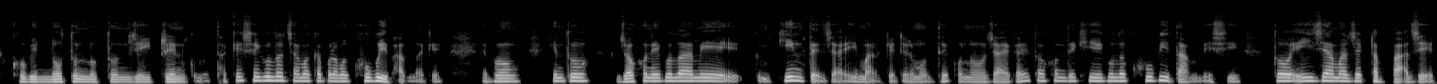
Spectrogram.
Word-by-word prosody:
খুবই 120 0 +2 0.2
নতুন, 125 +1 +2
নতুন 115 0 -3 0.2
যেই 110 -1 -1
ট্রেন্ডগুলো 115 +4 -1
থাকে, 175 - -6
সেগুলোর 180 0 +4
জামাকাপড় 160 -1 +1
আমার 145 -1 +1
খুবই 165 -1 +6
ভাল - - -6
লাগে। - - -10 0.5
এবং 140 +2 +1 0.4
কিন্তু 155 +1 +1 0.5
যখন 140 +4 +2
এগুলা 160 +1 +3
আমি 160 0 +3 0.5
কিম - - -7
কিনতে 175 -2 +3
যাই - - -4 0.2
মার্কেটের - - -8
মধ্যে 125 +4 -6
কোন - - -4 0.3
জায়গায়, 110 +8 -2
তখন 165 0 -2
দেখি 165 +2 -4
এগুলো 160 +1 +1 0.2
খুবই 180 0 +2
দাম 110 0 -2
বেশি। 65 - -8 0.4
তো 165 - +3 0.2
এইযে 165 +1 +2
আমার 160 -1 +4
যে - - 0
একটা 150 0 -1 0.2
বাজেট, 110 +1 -2
155 Hz, 150 wpm, -23 LUFS, 120-165 Hz, 0.5 s, খুবই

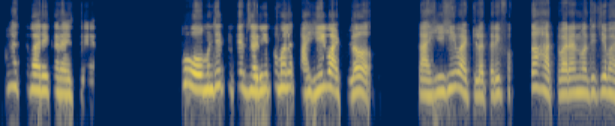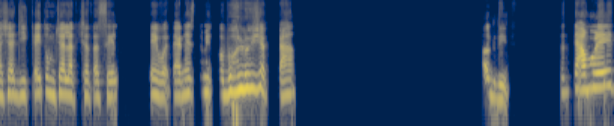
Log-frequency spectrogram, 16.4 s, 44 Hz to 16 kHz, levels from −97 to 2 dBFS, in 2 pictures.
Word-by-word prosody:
हातवारे 245 -4 +2
करायचे 200 -3 -1
आहेत. 180 -1 -13 1.2
हो 280 -6 +7
म्हणजे 250 +4 +3
तिथे 270 0 -6
जरी 230 +1 +4
तुम्हाला 270 0 +2
काही 215 +4 +3
वाटलं, 220 -3 +4 0.7
काहीही 215 +6 0
वाटलं, 185 -8 0
तरी 195 +2 -2
फक्त 220 +5 -10
हातवाऱ्यांमध्येची 210 0 -1
भाषा 195 -2 -3
जी 190 +1 -7
काही 205 - -2
तुमच्या 200 -2 -2
लक्षात 185 -1 -4
असेल, 180 0 -6 0.4
तेव 185 -3 -3
त्यानेच 185 +3 -4
तुम्ही 215 0 -8
क 200 - -8
बोलू 245 +5 +4
शकता. 195 -6 -3 2.6
अगदीच. 155 -8 -5 0.7
तर - - -13
त्यामुळे 265 +2 +6
215 Hz, 110 wpm, -21 LUFS, 195-245 Hz, 2.6 s, हो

